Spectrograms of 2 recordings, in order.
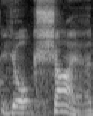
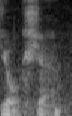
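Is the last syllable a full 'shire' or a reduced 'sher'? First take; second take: full; reduced. First: The last syllable is a full 'shire'. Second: The last syllable is a reduced 'sher'. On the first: The speaker calls it wrong. "it's not Yorkshire, despite it being spelt Yorkshire" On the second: The speaker calls it right. "It's Yorkshire"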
